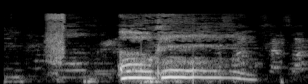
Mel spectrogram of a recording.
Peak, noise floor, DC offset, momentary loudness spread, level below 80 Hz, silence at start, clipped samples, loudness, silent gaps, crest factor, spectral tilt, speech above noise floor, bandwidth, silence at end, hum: -2 dBFS; -34 dBFS; under 0.1%; 21 LU; -50 dBFS; 0.15 s; under 0.1%; -14 LUFS; none; 14 dB; -4.5 dB/octave; 21 dB; 11.5 kHz; 0.05 s; none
